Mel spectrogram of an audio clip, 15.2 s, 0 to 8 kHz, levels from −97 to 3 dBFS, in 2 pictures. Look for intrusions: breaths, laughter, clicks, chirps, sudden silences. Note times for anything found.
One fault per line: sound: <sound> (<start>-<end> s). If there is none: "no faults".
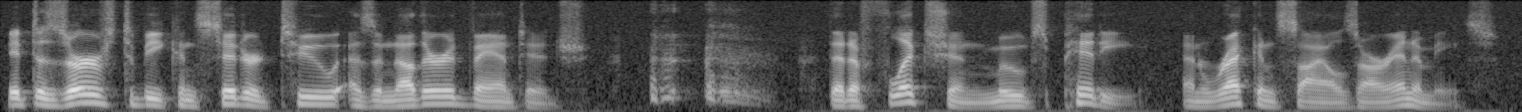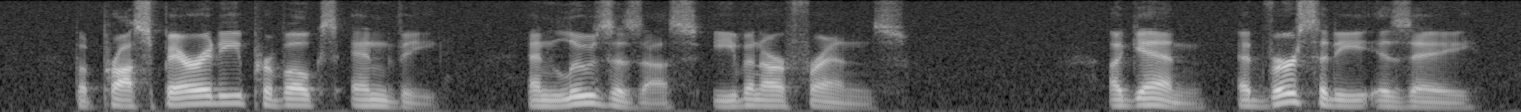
sound: cough (3.2-3.9 s)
